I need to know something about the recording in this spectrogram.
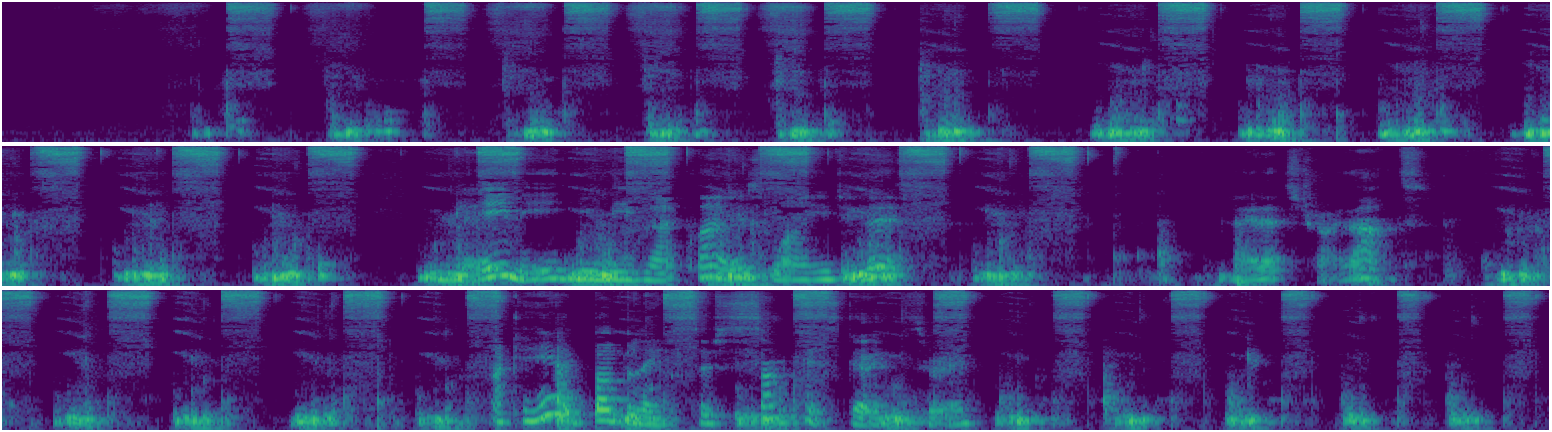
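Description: A hand pump squeaks and wheezes in a quick, steady rhythm.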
